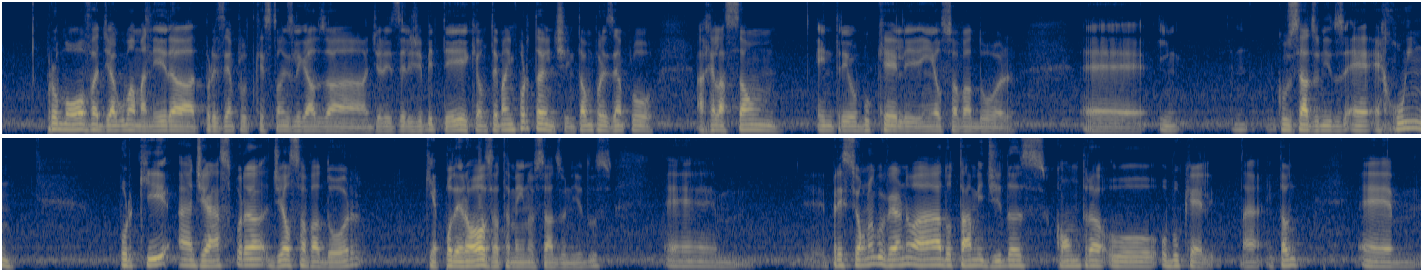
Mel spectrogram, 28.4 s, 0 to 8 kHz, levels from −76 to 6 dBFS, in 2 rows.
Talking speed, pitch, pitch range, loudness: 135 wpm, 110 Hz, 100-120 Hz, -25 LUFS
